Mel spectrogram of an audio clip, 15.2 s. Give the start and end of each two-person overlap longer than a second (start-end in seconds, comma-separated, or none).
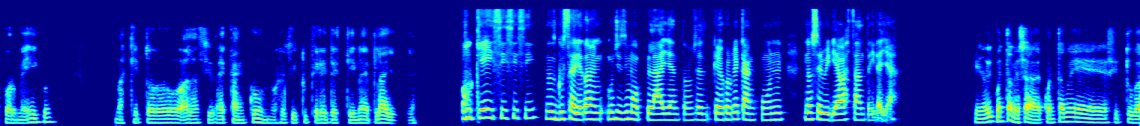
none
